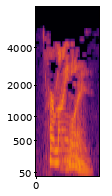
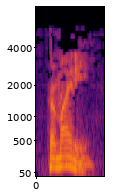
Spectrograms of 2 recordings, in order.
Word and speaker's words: Hermione: There are people who are criticizing her because they don't like the fact that there's a black person playing Hermione. Is that how you pronounce the name? – Hermione. – Hermione.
